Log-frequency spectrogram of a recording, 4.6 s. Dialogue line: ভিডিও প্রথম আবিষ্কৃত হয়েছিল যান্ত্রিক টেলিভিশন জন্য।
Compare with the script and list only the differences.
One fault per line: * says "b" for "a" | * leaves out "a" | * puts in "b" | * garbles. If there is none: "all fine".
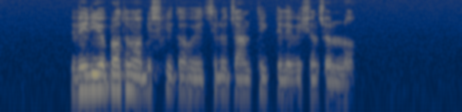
all fine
